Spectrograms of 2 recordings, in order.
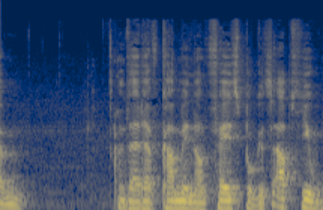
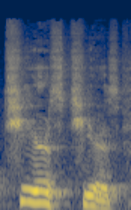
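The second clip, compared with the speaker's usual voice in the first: bright, raised cheers; high, louder toast; cheery toast; 5 semitones higher, 3 dB louder than usual. Real, not acted. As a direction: lift the glass and call it out. Toasting her viewers.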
